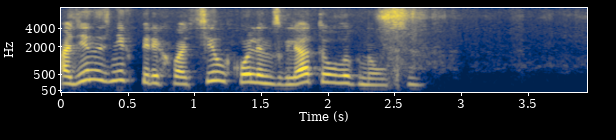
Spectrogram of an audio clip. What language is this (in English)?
Russian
